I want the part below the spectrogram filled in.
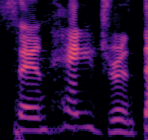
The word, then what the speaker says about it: Sanhedrin: He also was a member of the, there were only 70 members of the Sanhedrin, I'm going to say it wrong, Sanhedrin, thank you, religious court.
